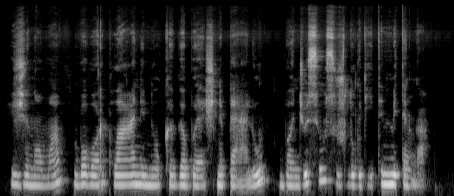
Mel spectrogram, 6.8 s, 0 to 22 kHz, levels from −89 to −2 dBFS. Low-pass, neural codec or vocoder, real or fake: 19.8 kHz; none; real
